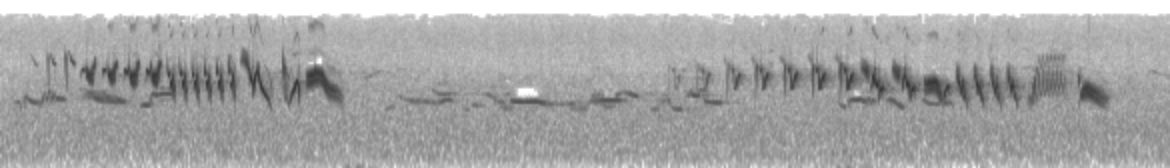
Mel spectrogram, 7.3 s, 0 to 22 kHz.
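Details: Common chaffinch singing in the Montes de León, Spain, in March 2022: two bright song phrases, each a quick descending rattle of notes ending in a sharp flourish, repeated after a short pause.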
